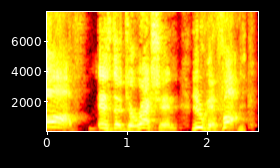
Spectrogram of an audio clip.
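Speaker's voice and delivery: booming, drawn-out, slow, loud, high-pitched bellow. Quoting a colleague's line in the voice of Dwayne. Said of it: "in my best Dwayne voice".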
